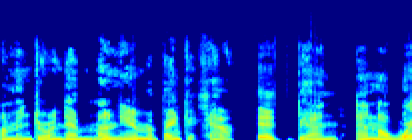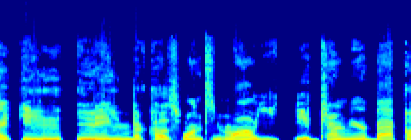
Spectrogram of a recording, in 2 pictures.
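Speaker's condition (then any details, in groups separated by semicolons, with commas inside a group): Parkinson's disease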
